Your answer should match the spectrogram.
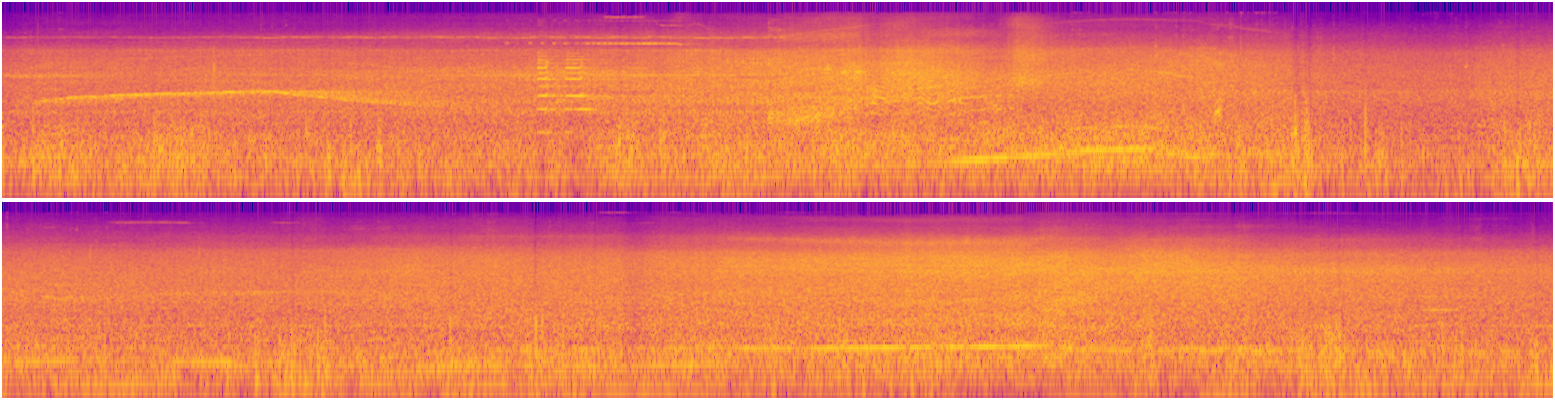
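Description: Busy city street traffic: cars, taxis, vans and a bus running in slow traffic, with a siren winding down at the start, a short horn toot about six seconds in, and an engine speeding up around ten seconds in.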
